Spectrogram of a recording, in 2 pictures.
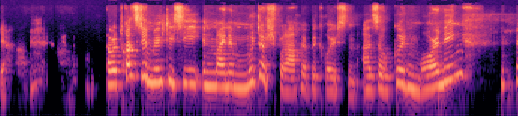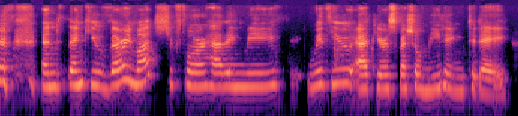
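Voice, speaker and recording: Very slow and broken by long, frequent pauses, a woman speaks at a fairly high pitch in a dark, mellow tone with lively intonation. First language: English (speaking German). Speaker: lecturer. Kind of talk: lecture. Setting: video call. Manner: formal.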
